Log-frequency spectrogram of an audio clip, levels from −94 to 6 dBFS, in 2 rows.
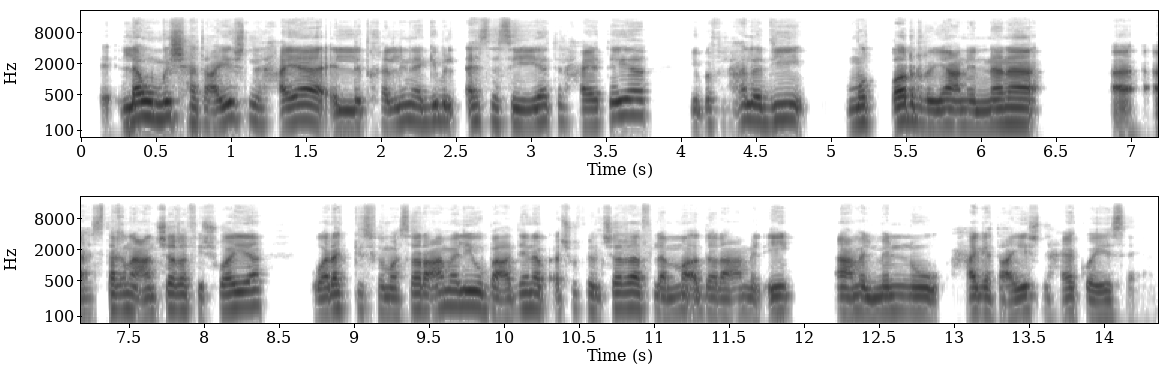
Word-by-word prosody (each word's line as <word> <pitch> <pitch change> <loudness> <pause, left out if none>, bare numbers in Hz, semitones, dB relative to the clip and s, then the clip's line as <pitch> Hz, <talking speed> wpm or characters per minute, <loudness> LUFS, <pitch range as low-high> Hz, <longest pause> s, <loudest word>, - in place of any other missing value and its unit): أ - - -8
لو 185 -9 +7
مش 180 -3 +2
هتعيّشني 160 +4 0
الحياة 155 +3 +3
اللي 125 +1 0
تخلّيني 135 +5 -4
أجيب 150 +2 -2
الأساسيات 145 -1 -2
الحياتية، 165 +8 0 0.3
يبقى 125 +1 -9
في 130 - -28
الحالة 160 +4 0
دي 160 +3 -2 0.2
مضطر 145 0 +3
يعني 125 0 +3
إن 120 +1 0
أنا 135 +1 +5 0.5
أ 335 -1 +1
أستغنى 140 - -1
عن 120 - +1
شغفي 135 -1 -1
شوية 150 +6 +1 0.3
وأركّز 140 +3 -1
في 125 - -9
مَسار 120 +4 -1
عملي 160 +3 +3
وبعدين 145 0 0
أبقى 140 - -3
أشوف 140 -1 -13
الشغف 145 +2 0
لمّا 120 +2 -1
أقدر 120 -2 -1
أعمل 115 0 -4
إيه، 125 +1 0 0.3
أعمل 125 -1 +2
منّه 125 -1 0
حاجة 120 0 -2
تعيّشني 120 +1 -2
حاجة 115 - -4
كويسة. 100 -3 -5
140 Hz, 170 wpm, -24 LUFS, 125-150 Hz, 0.5 s, لو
